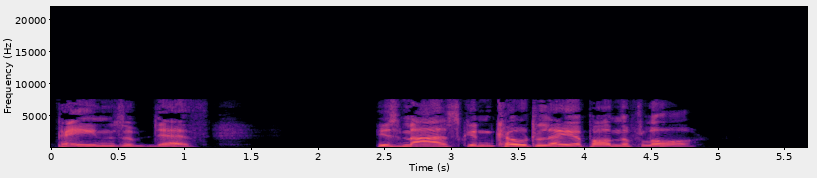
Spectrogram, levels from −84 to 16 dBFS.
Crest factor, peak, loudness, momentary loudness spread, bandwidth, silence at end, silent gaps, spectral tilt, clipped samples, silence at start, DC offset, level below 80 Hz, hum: 18 dB; -8 dBFS; -24 LUFS; 9 LU; 8 kHz; 0.9 s; 1.89-2.41 s; -3 dB/octave; under 0.1%; 0.05 s; under 0.1%; -58 dBFS; none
